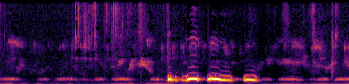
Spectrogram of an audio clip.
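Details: Spotted dove, 'một hậu ròng' cooing: one loud phrase of rough stuttered notes, a long falling coo and a short end note stands out over a faint distant dove cooing and a low rumbling hum.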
